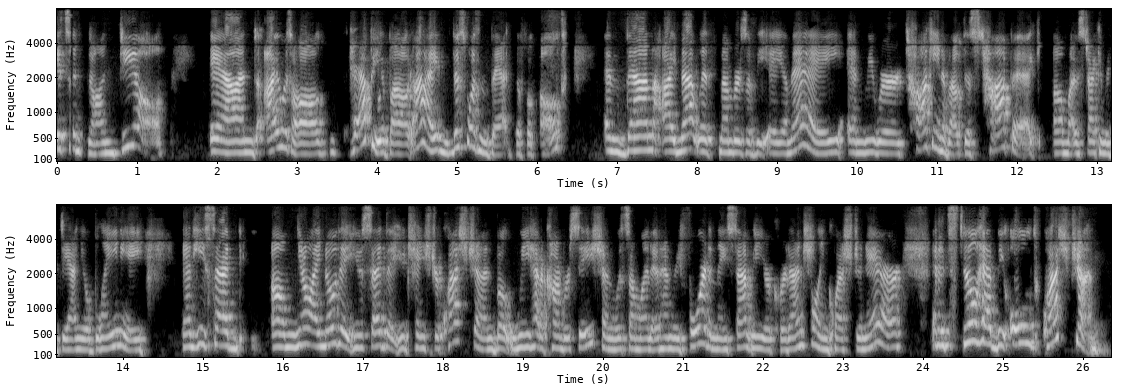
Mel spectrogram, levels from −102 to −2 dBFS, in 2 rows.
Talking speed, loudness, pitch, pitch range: 180 wpm, -25 LUFS, 225 Hz, 210-270 Hz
